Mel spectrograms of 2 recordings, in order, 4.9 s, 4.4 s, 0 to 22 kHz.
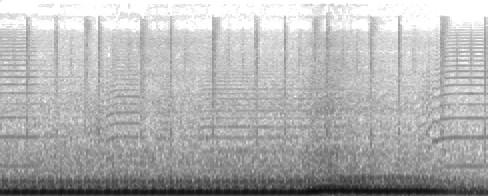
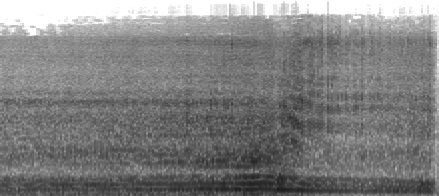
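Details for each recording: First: Chrysler 300C 5.7 Hemi after the missing driver-side header bolts that caused clunking were fixed (long-tube headers): deep, even V8 growl swelling cleanly on two throttle blips and settling back, with no ticking or clunks. Normal exhaust note. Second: Chrysler 300C 5.7 Hemi V8 with long-tube headers, driver's side header bolts missing: loud raspy puffing growing harsher as revs climb and fall, like open exhaust; header exhaust leak, new bolts to be fitted.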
